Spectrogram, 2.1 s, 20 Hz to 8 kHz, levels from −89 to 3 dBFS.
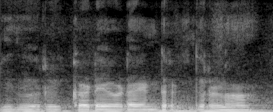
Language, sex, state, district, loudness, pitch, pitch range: Tamil, male, Tamil Nadu, Kanyakumari, -14 LUFS, 110 Hz, 105-115 Hz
